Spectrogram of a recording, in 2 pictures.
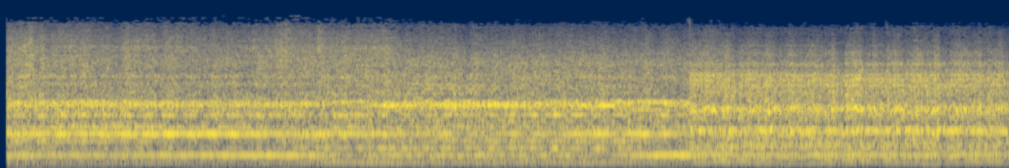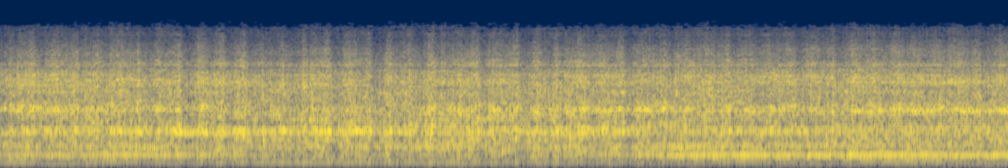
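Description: Electric-motor-driven pellet feed mill running under load, pressing a rice-bran and wheat-bran mix into feed pellets: a steady mechanical hum and whine. The sound changes abruptly about seven seconds in, going from a clear set of steady tones to a rougher, noisier run.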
